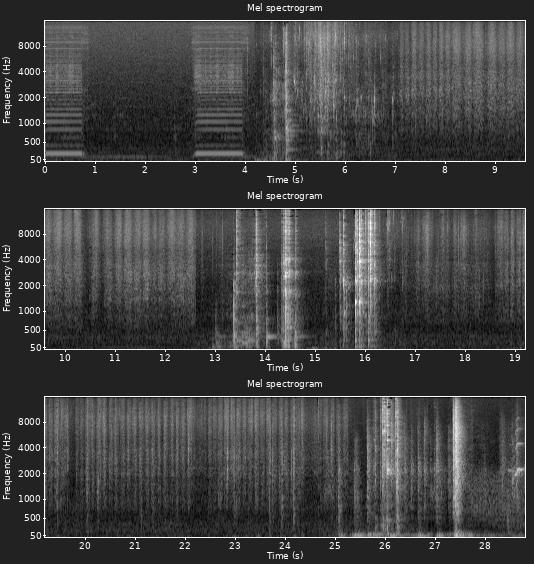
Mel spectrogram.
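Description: Two short electronic buzzer tones, then scattered knocks and clattering, with a run of heavy thumps and low rumble near the end.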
